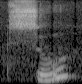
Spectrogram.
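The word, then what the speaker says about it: Sioux: okay by the way you pronounce this guy's number three as soo okay such as the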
